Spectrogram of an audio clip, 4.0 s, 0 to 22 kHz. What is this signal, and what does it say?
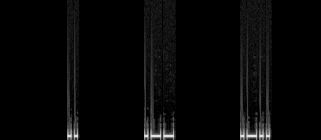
Morse code, heard as a keyed tone, about 30 wpm, 700 Hz. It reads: I W L
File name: Lesson 19e - Letter w - Three Characters 30wpm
